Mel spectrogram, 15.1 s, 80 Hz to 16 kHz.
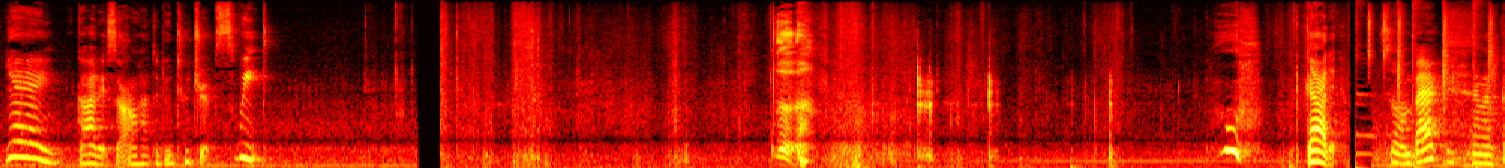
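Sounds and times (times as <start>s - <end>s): plastic bag rustling: 4.4s - 7.6s.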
